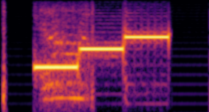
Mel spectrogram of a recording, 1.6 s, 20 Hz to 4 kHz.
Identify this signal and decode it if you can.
Special information tone.
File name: out- -2010- - - .86756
